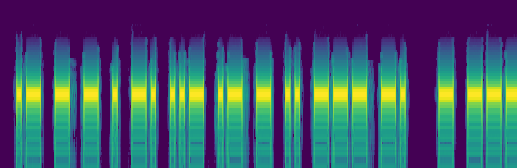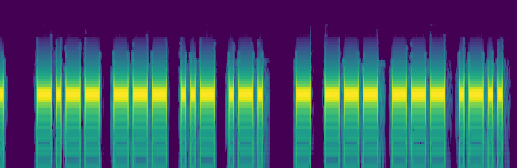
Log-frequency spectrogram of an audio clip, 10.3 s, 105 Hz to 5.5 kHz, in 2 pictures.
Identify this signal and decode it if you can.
Morse code, heard as a keyed tone, about 25 wpm, 600 Hz. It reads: ATTENUATION TO YOUR TOOL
